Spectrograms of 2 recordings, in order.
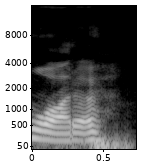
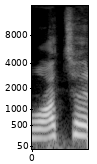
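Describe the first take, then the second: First: It is said with an American accent. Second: It is said the way people say it here.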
